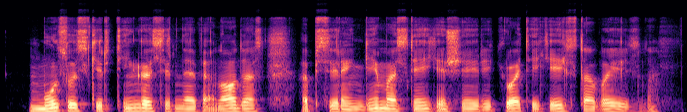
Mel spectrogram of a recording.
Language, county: Lithuanian, Vilnius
